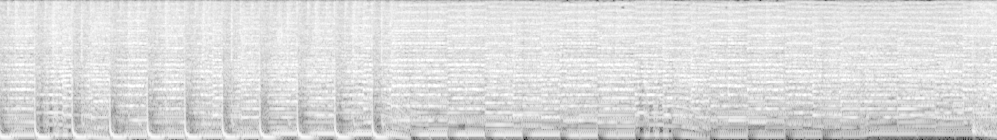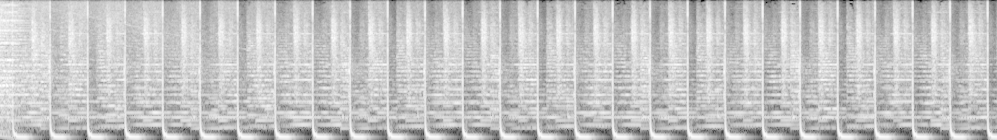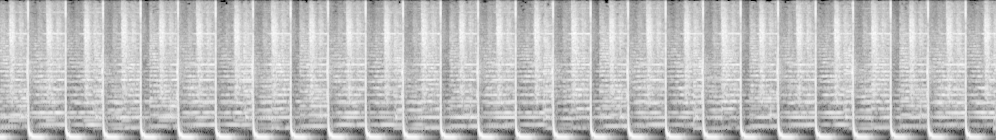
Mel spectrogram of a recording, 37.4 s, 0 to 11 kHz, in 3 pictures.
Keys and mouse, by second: 1.8 s, 3.9 click, 5.3 g, 7.2 click, 11.8 alt+click, 13.6 g, 15.6 click, 18.4 s, 19.5 click, 21.1 z, 21.6 click, 23.0 b, 23.6 click, 27.5 z, 28.1 click, 30.3 click, 31.6 z, 33.6 click, 34.5 z, 34.9 click, 36.4 b, 36.9 click.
